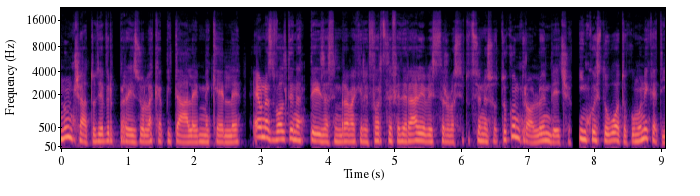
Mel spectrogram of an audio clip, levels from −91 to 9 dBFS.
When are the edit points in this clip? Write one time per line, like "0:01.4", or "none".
0:02.8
